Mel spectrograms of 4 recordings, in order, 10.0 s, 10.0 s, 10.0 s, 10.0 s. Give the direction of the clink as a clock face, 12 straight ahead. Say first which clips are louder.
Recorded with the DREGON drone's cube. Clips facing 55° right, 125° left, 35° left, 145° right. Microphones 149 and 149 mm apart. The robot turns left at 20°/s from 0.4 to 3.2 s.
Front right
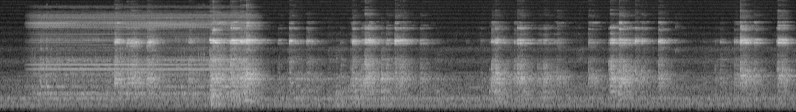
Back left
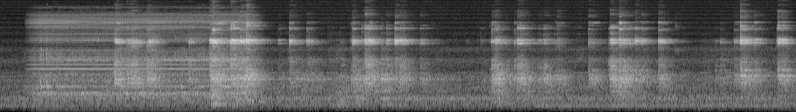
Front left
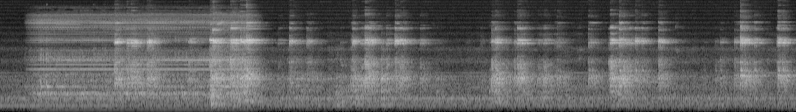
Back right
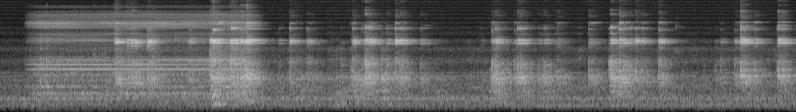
Even, front left 1 dB; 12 o'clock.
